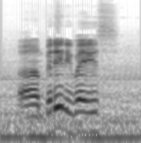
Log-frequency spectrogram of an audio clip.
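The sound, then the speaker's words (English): A car drives steadily along a smooth paved road, its low engine drone constant throughout, while a voice briefly sounds over it for about a second. “Finally getting on the pavement.”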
